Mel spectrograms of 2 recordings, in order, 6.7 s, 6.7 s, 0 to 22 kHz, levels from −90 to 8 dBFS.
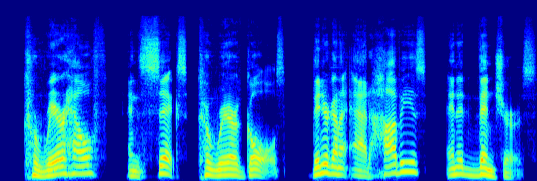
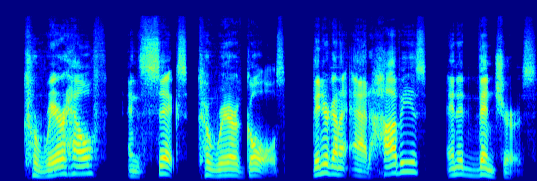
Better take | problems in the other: first | thin; very; fading below 600 Hz

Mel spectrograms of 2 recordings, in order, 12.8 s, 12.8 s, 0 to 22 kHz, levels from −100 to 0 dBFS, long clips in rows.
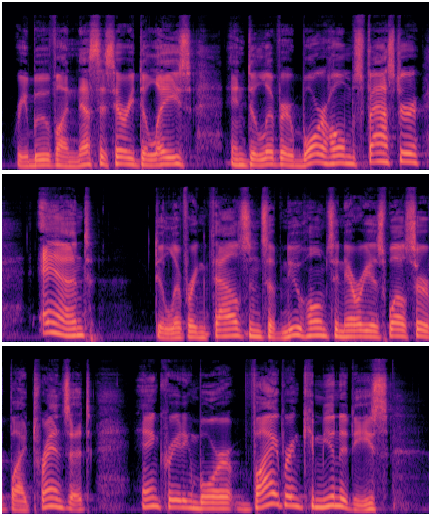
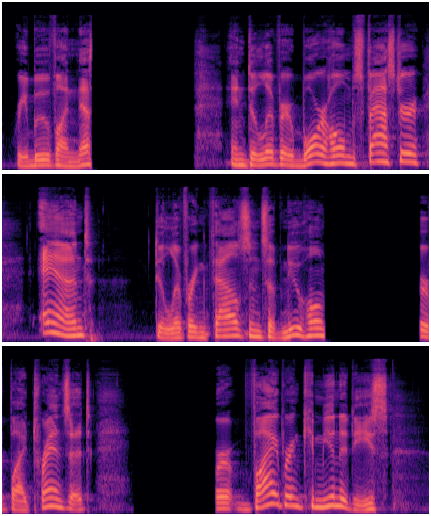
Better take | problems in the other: first | audio cutting out; at 1 s for 1 s, at 7.5 s for 1 s and at 10 s for 1 s

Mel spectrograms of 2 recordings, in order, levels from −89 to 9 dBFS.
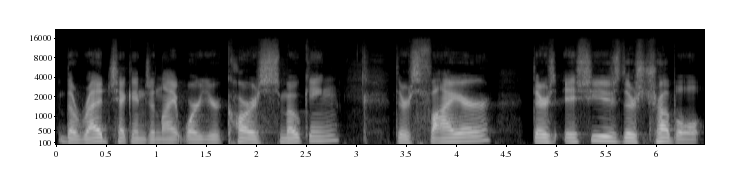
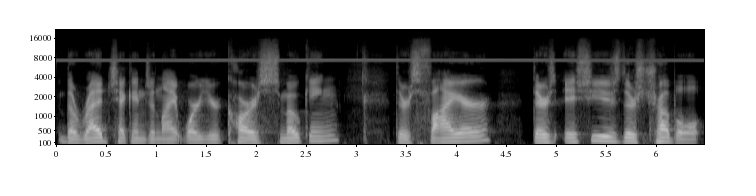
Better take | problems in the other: first | high-pitched whine; faint; throughout; 7.5 kHz, 20 dB below the speech

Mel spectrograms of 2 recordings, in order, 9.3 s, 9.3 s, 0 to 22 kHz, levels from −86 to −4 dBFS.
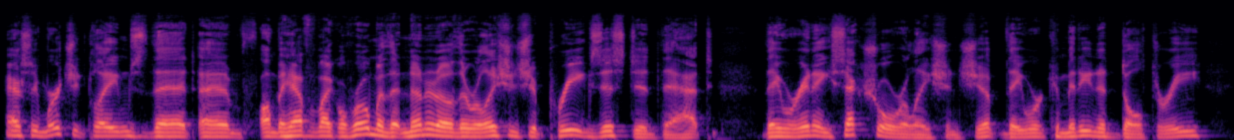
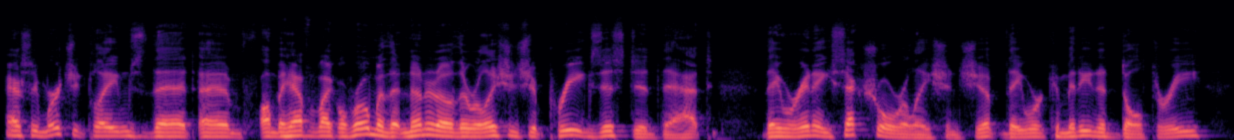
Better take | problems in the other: first | muffled; slightly; fading above 3 kHz

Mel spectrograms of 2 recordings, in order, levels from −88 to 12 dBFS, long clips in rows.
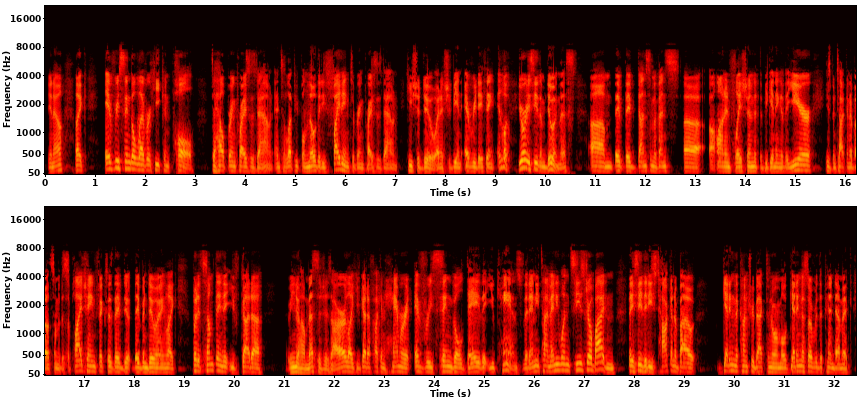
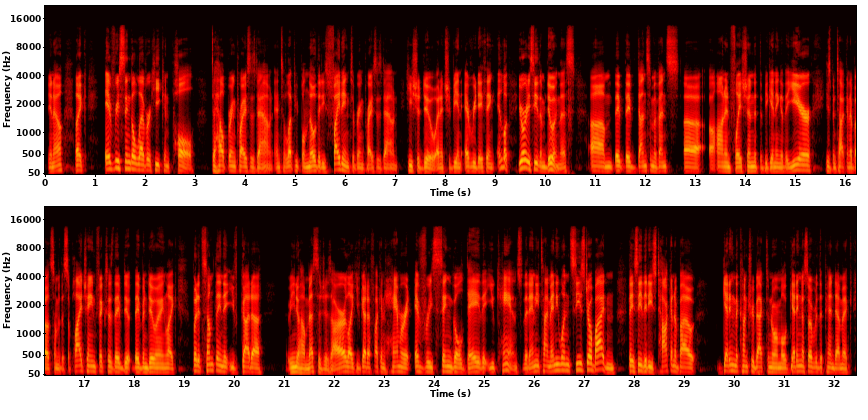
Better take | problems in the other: second | garbled, watery; badly

